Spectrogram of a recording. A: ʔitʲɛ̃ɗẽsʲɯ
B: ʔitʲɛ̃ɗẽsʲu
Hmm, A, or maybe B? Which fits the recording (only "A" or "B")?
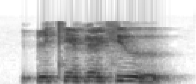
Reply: A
